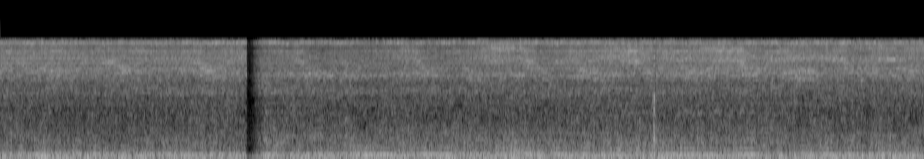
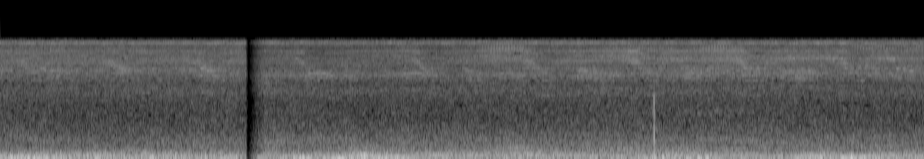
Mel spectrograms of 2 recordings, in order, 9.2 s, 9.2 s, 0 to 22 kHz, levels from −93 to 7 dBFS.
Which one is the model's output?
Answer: first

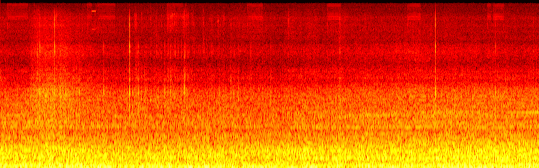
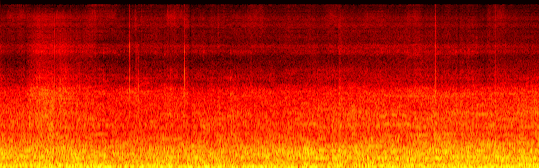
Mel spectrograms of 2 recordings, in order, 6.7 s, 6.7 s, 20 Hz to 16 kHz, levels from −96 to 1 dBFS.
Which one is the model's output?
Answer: second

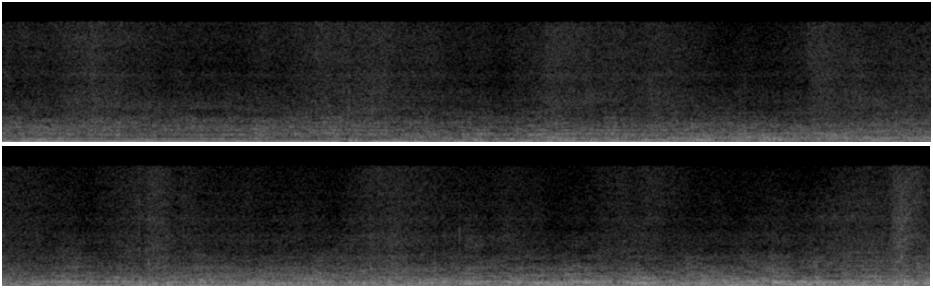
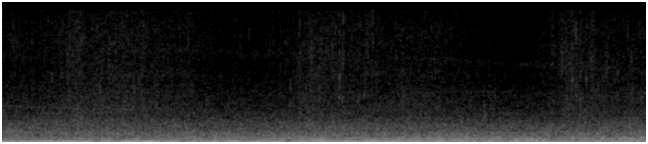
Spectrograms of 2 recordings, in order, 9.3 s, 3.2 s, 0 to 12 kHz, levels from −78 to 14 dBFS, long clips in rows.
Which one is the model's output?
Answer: first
